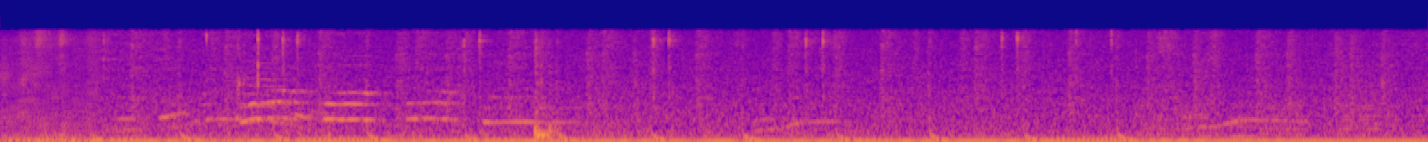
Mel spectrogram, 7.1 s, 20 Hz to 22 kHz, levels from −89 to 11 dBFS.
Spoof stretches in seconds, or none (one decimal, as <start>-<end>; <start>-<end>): 0.0-0.5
